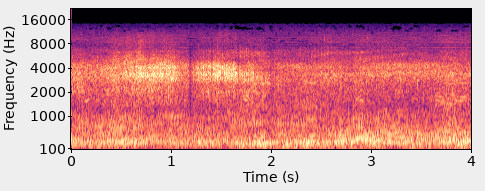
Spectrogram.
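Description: A pack of BriSCA Formula 1 stock cars' V8 engines racing round a shale oval, several engines running together at a steady level with their pitch wavering as they rise and fall around the track.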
